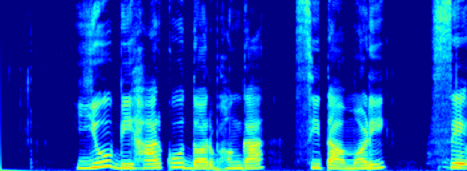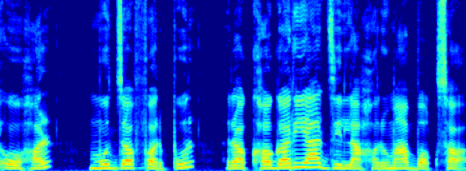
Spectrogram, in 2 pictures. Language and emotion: Nepali, neutral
